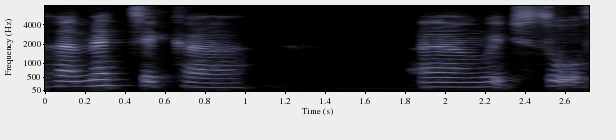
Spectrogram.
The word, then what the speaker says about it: Hermetica: No, it's Hermetica.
